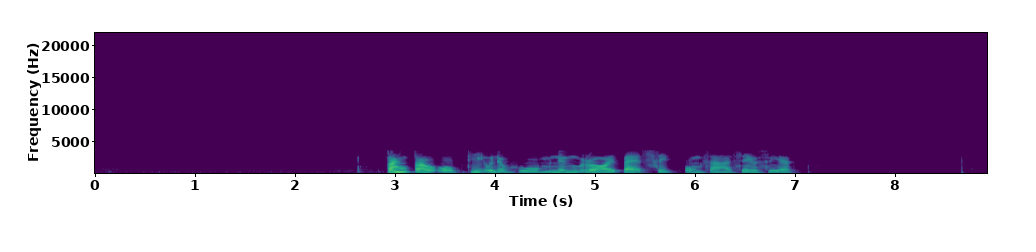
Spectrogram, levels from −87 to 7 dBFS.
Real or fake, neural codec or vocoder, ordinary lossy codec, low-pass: real; none; none; 3.6 kHz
